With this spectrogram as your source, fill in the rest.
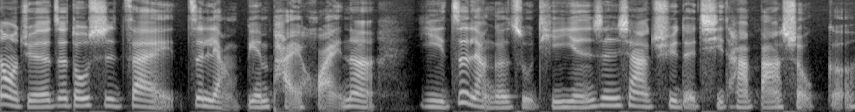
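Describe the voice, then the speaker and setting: A woman speaks at a moderate pace with a medium pitch and vocal fry. Her loudness holds very even, and her pitch varies an ordinary amount. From Malaysia. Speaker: singer-songwriter. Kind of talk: interview. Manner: code-switching with English.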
